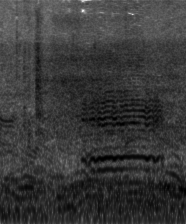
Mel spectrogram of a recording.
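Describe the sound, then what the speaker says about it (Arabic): Sheep bleating at a busy livestock market, a wavering bleat heard close over steady crowd noise while someone talks. "تبارك الله خروف زين الله"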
